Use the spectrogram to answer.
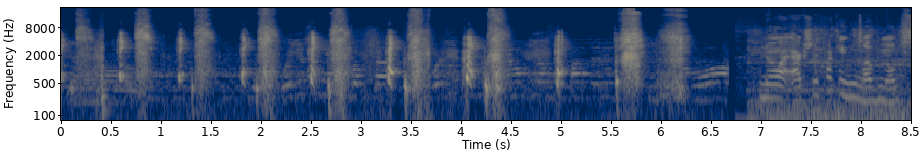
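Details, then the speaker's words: Several sharp, rapid sneezes in quick succession, with coughs, snorts, laughter, voices and music: rapid sneezing. "I have to sneeze."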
